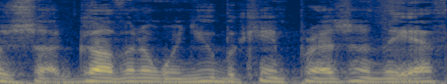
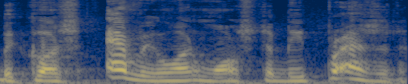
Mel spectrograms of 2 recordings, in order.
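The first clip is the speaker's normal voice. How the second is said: ordinary talk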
